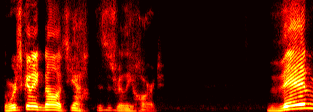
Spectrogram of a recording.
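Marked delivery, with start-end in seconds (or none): 0.9-2.0 much softer, calm and low-key; calm acknowledgement. Shown as a demonstration. Parent staying calm with a yelling child, soft. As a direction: stay calm so they can borrow it. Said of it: "we're gonna stay calm".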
